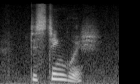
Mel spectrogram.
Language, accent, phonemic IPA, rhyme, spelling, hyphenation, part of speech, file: English, US, /dɪˈstɪŋ.ɡwɪʃ/, -ɪŋɡwɪʃ, distinguish, dis‧tin‧guish, verb, En-us-distinguish.ogg
- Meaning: 1. To recognize someone or something as different from others based on its characteristics 2. To see someone or something clearly or distinctly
